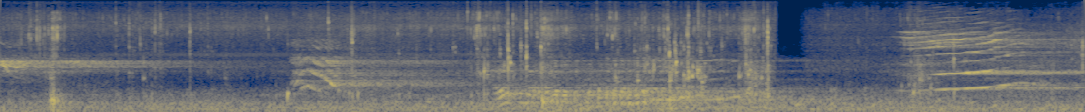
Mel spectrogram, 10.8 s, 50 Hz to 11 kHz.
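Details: Humpback whale, Banco de la Plata sanctuary, Dominican Republic, 2024 expedition: a level tone opens, a short downswept cry follows, a noisy grinding stretch, then a cluster of quick upswept harmonic chirps near the end, under constant rumbling water.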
